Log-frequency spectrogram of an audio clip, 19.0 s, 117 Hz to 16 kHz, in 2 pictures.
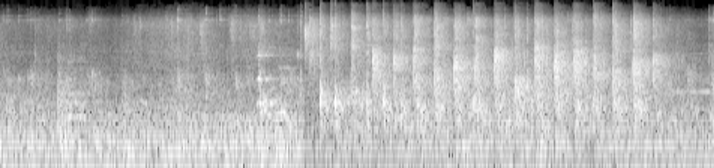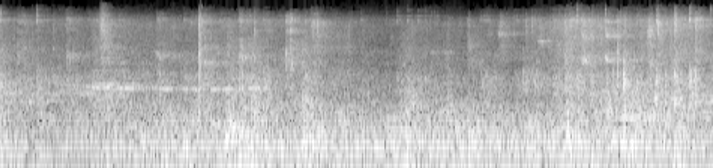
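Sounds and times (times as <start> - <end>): spectators clapping in unison: 4.0 - 9.3.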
